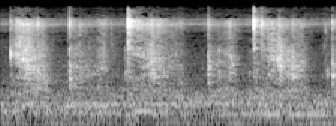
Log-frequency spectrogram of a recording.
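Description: Metal spatula scraping and clinking against a kadai, in strokes about once a second, as powdered milk is stirred into simmering milk.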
